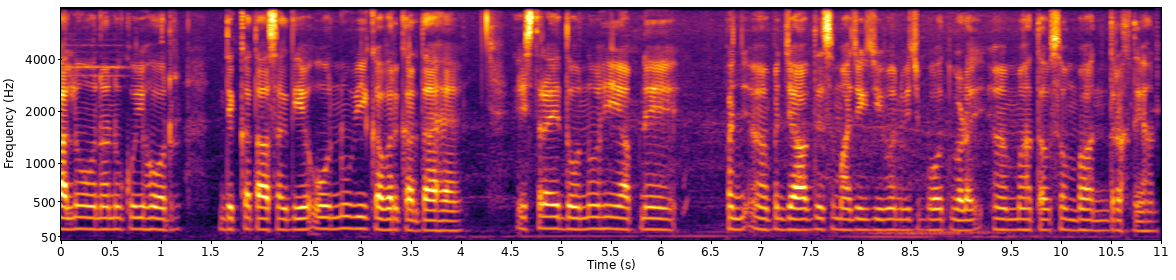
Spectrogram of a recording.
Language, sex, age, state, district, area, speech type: Punjabi, male, 30-45, Punjab, Jalandhar, urban, spontaneous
